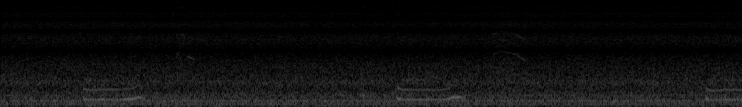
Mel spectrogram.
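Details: Sunny, a pet cat, makes funny noises while sleeping on a cold day: soft rising squeaks that recur about every three seconds over a steady indoor hum.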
